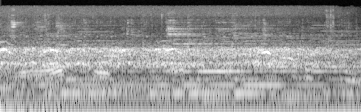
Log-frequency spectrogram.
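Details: Dense chorus of a large flock of migrating snow geese at Freezout Lake glacial wetland, Montana, staging in spring: many overlapping nasal honks and yelps forming a continuous clamor.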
